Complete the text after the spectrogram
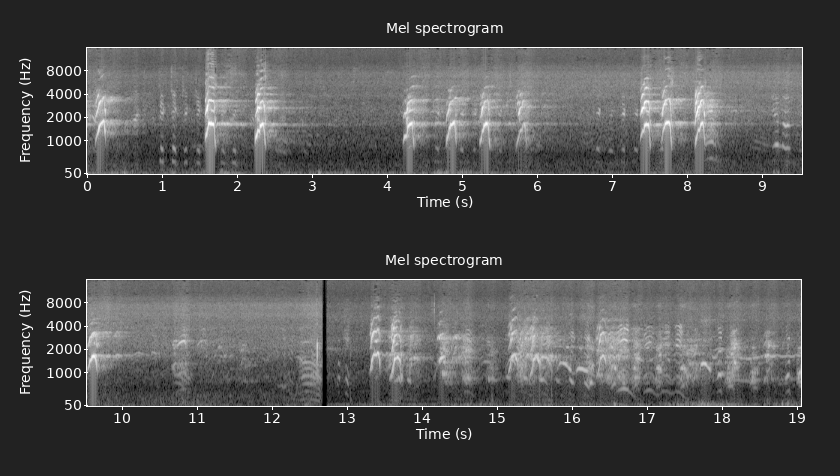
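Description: A small dog barks repeatedly in sharp, high yaps outdoors.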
